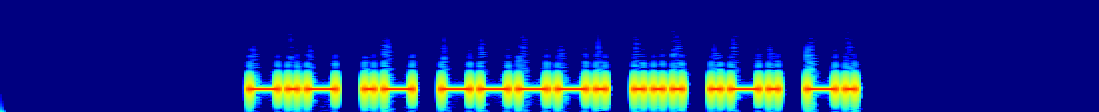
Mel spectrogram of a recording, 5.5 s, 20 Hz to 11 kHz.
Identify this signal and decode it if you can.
Morse code, heard as a keyed tone, about 25 wpm, 700 Hz. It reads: KA9SRN
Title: USA Call Signs - 6 Characters - 4x Character Spacing - 25wpm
